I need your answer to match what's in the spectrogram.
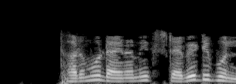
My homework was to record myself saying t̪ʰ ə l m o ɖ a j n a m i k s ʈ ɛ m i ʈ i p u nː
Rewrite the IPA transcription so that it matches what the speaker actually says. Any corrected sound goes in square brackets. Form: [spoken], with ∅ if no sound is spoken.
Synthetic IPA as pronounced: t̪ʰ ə [ɾ] m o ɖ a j n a m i k s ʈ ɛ [b] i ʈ i p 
